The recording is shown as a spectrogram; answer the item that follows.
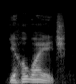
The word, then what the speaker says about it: Yahowah: Yahowah, Yahowah, God's personal and proper name, pronounced, Yehovah, based upon Haya, to exist and Torah, to guide,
